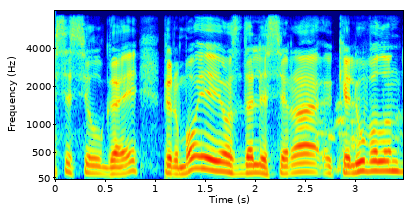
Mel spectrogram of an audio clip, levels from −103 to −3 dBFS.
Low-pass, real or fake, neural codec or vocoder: 7.2 kHz; real; none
